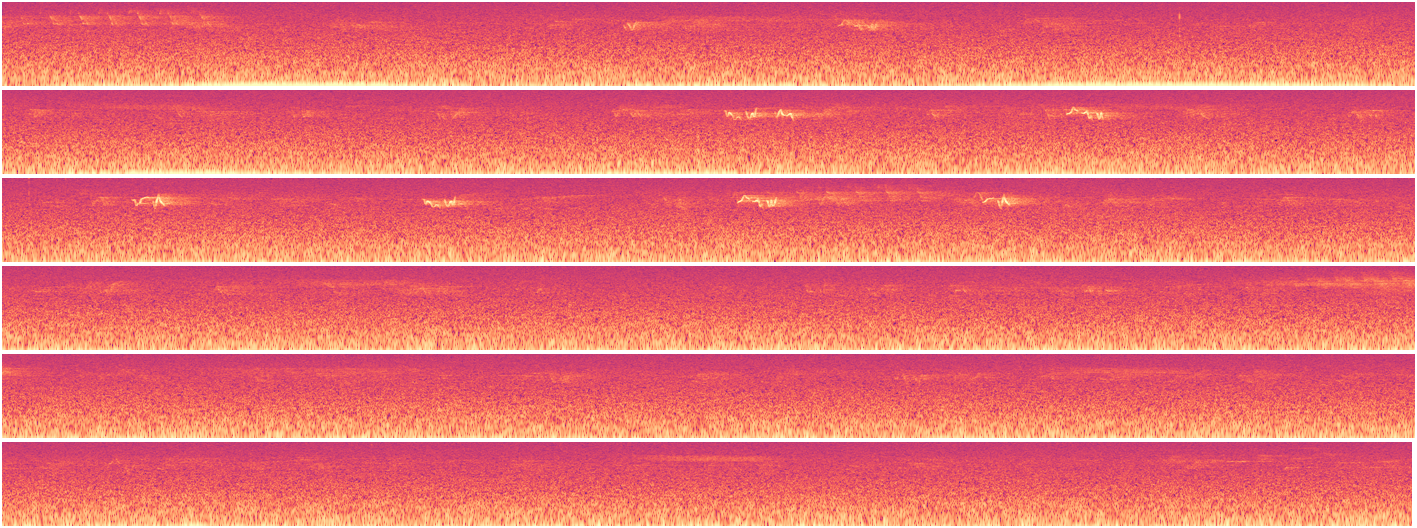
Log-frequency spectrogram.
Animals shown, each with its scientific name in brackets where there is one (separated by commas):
Eastern Wood-Pewee (Contopus virens), Pine Warbler (Setophaga pinus), Brown Creeper (Certhia americana), Ovenbird (Seiurus aurocapilla), Red-eyed Vireo (Vireo olivaceus)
